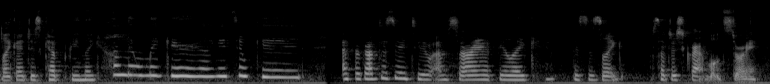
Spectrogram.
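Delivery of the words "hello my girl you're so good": high-pitched, cooing cheer; sing-song sweet talk to a baby; reassuring baby talk. Retold or imitated. Mom hiding worry from Raylan, reassuring baby talk. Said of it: "I don't think Raylan knew I was worried".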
